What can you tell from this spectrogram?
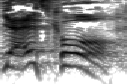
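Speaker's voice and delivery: high, stretched-out overeager agreement; super excited. Retold or imitated. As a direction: imitate the convert's over-the-top delight. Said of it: "He was super excited, a little over the top".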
